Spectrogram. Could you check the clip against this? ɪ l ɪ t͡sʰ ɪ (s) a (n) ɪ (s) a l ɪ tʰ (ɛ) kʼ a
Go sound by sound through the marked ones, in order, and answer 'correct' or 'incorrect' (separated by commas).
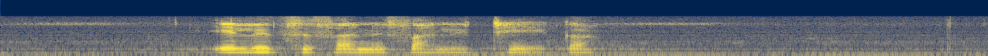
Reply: correct, correct, correct, incorrect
